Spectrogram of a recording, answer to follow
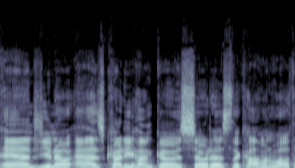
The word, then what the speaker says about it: Cuttyhunk: Cuttyhunk. Let's pronounce that correct.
